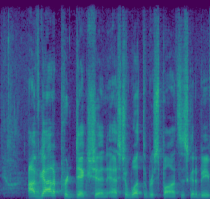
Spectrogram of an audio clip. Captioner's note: voiceover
